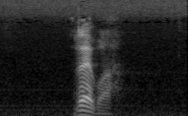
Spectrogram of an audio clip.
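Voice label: "rewa", Māori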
